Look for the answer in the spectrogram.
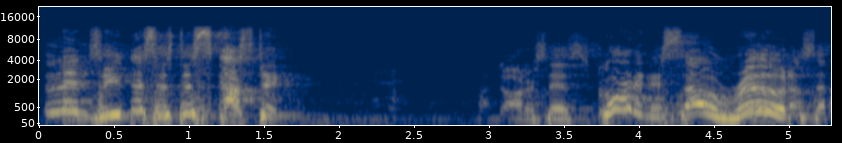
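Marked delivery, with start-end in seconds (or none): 0.0-1.6 high-pitched mock outburst of disgust; disgusted chef. Chef tasting Lindsay's dish, hammed-up disgust. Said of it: "He gets the sour face". 3.7-5.0 higher, louder, drawn-out imitation of daughter; indignant daughter. Daughter reacting to chef's insult, mock indignation.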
